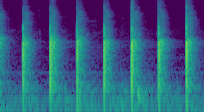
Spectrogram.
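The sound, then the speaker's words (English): A single person claps hands in a steady rhythm in a studio after award winners are announced, eight sharp, evenly spaced claps over about two seconds, clear with no one else joining in. “You're the only one clapping.”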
